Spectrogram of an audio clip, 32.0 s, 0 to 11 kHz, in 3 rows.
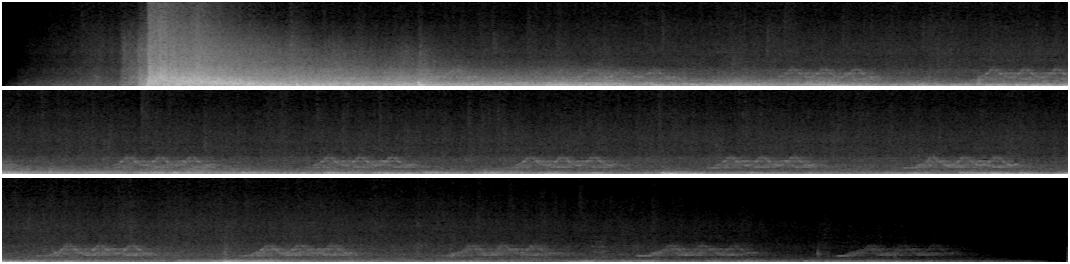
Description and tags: Powerful thunderclap at 12:40am, September 30, 2010. Raw.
